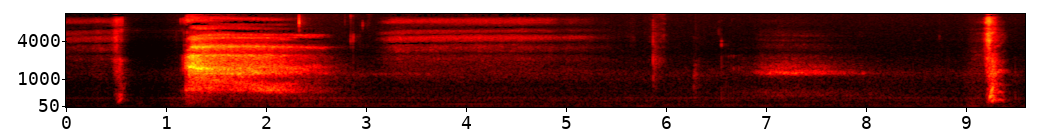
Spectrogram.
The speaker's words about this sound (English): I'm dying. I mean, we can't start until these hiccups stop. They might never stop, though.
